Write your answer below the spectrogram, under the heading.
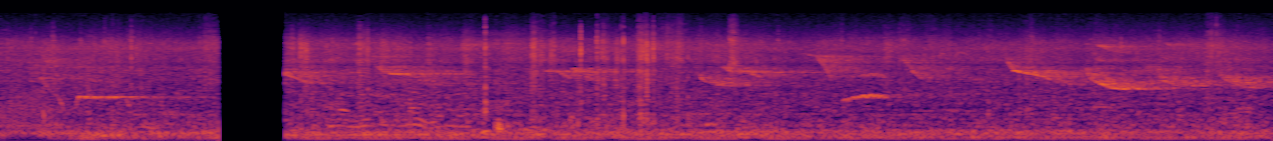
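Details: Frightened baby monkey Jody among wild monkeys living alongside tourists at Angkor Wat, Cambodia, calls for mother Jane after its first kidnapping. A series of high, falling cries, some brief and some drawn out, grows denser toward the end over constant low background noise.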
